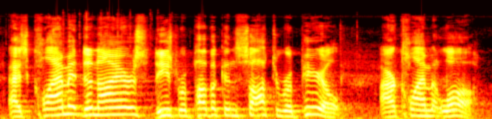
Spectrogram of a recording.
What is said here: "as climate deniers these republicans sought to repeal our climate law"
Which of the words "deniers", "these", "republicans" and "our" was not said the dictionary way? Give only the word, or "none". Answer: none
